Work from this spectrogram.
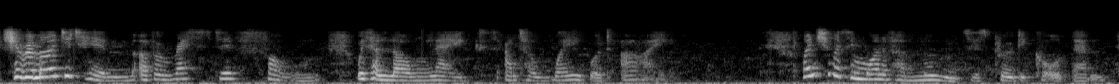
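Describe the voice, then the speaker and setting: A woman reading literary fiction aloud as an audiobook narrator, in an expressive storytelling style. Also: mid-range voice, slow pace. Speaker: audiobook reader. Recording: dull lo-fi audio with light noise.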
